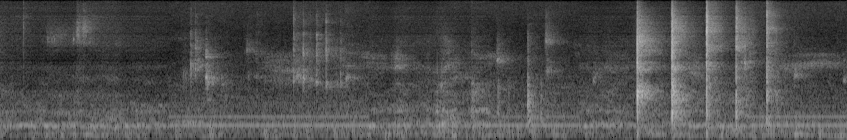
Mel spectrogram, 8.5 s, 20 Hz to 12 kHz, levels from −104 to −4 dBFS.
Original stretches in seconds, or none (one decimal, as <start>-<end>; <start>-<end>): 1.7-3.7; 4.9-5.8; 7.5-8.5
